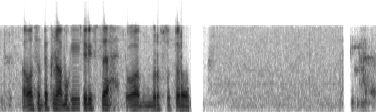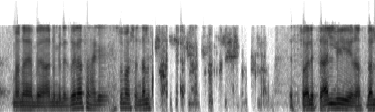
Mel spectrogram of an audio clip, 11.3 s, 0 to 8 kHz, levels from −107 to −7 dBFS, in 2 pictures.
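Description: Throughout, the iLBC codec shapes the sound. Everything above 4 kHz is gone, and the speech carries the slightly rough, synthetic texture of a coder that rebuilds each 30 ms frame's excitation from scratch. The damage is plainly audible and fits iLBC's 13.33 kbps mode. The call's microphone processing trims only the deepest bass.

Lost iLBC frames appear first at 1.11 to 1.22 s, a 90 ms gap that fits three missing frames. The decoder fills it by repeating the last pitch cycle blended with noise, so the gap sounds like a held, faintly buzzy vowel. Because each frame decodes on its own, clean speech returns right after the gap.

Speech suppressed in double talk follows at 2.73 to 2.86 s, where the talker's level drops by about 20 dB for roughly 150 ms. This is likely the echo canceller, unable to tell the talker from loudspeaker echo while both sides spoke, turning everything down.

The other side's voice leaking through comes in from 5.14 to 5.75 s. 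A second voice sits about 20 dB under the talker, likely residual loudspeaker echo the canceller failed to remove.

Lost iLBC frames return at 7.13 to 7.36 s, a 210 ms gap that fits seven frames. The concealed buzzy tone fades over this longer stretch.

From 7.91 s the two problems overlap. Leakage at about 10 dB below the speech runs to 8.17 s. Heavy double-talk suppression then holds from 8.00 to 9.19 s, cutting the talker by up to about 35 dB over roughly a second. Further leaked fragments, about 15 dB down, come at 8.43 to 8.61 s, 8.77 to 8.86 s and 9.02 to 9.85 s. Inside that last stretch a brief suppression of about 20 dB hits 9.61 to 9.67 s.

A final set of lost iLBC frames at 10.05 to 10.14 s leaves another 90 ms buzzy fill.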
